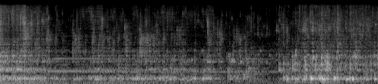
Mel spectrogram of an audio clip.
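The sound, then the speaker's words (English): A toilet flushes, a steady rushing gurgle of water that swells again near the end as the tank refills, with no voices. “Lucas flushed the toilet and slammed down the seat.”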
